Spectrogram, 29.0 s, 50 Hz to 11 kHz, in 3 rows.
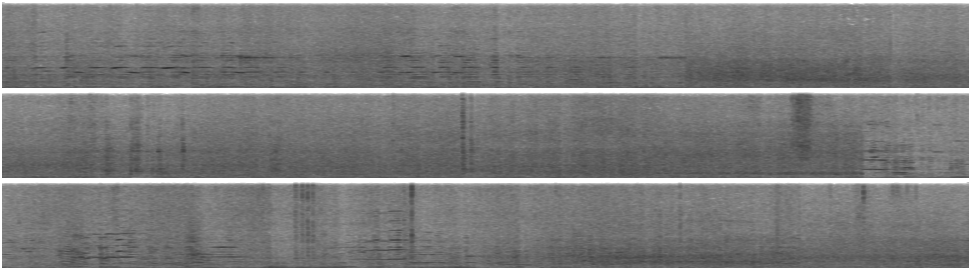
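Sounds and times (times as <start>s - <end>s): rushing scraping noise: 0.0s - 27.4s
bowed double bass and violin drone: 0.0s - 27.6s.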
